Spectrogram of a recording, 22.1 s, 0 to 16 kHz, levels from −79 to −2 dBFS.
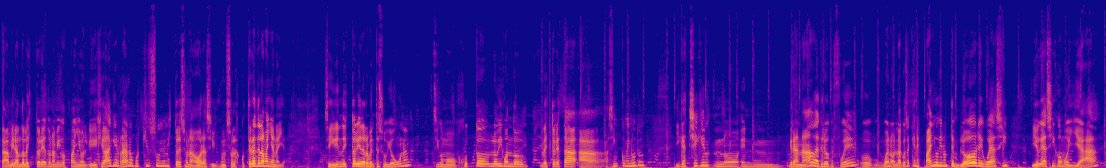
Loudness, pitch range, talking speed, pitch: -24 LUFS, 170-235 Hz, 210 wpm, 195 Hz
